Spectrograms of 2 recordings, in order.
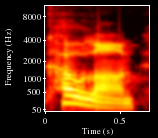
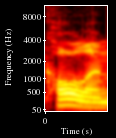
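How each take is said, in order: First: The word is said in a British accent. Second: The word is said in an American accent. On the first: "the British accent of, of it all" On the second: "like we would say uh, in the uh, American dialect"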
